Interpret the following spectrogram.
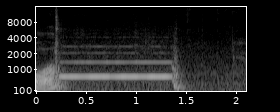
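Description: A steady high-pitched whine, one held tone, that stops about a second and a half in, dropping sharply in pitch as it ends.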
